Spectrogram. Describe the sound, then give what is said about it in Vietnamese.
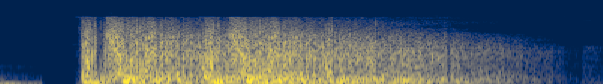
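A string of explosions erupts as sword beams strike a pillar in a fantasy cultivation tale, merging into one loud, crackling roar that starts abruptly, holds for over a second and then fades away. “Những tiếng nổ liên tiếp vang lên, cây cột bị chém hai đoạn”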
